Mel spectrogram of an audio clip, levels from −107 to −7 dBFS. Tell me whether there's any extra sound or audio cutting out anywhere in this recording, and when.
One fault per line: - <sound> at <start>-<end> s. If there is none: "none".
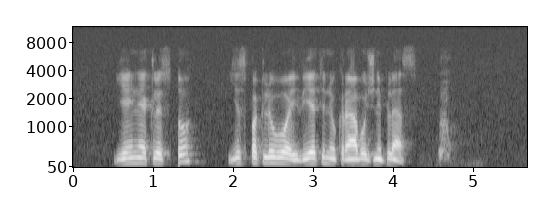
- dropout at 1.2-1.3 s
- bark at 4.5-5.1 s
